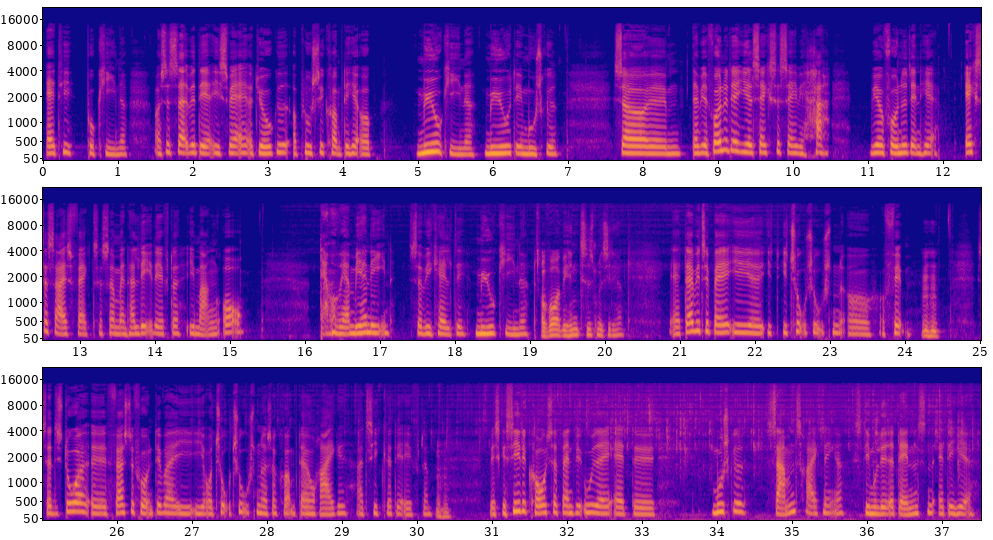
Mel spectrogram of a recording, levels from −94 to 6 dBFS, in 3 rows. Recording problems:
household noises; faint; throughout; 20 dB below the speech
uneven, jittery; slightly; from 1.5 to 33 s

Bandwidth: 14.5 kHz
